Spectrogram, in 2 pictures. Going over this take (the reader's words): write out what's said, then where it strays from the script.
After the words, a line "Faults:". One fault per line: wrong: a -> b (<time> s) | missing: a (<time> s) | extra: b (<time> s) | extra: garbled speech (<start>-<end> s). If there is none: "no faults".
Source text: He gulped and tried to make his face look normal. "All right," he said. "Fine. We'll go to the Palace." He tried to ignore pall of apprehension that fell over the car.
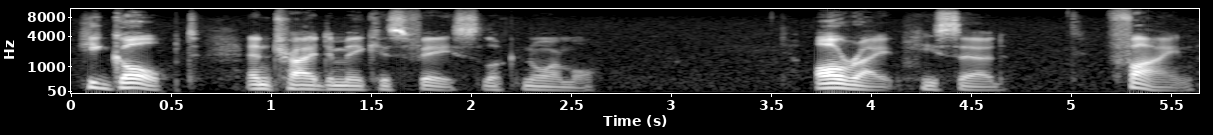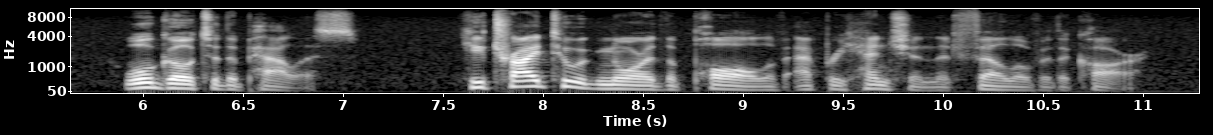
He gulped and tried to make his face look normal. "All right," he said. "Fine. We'll go to the Palace." He tried to ignore the pall of apprehension that fell over the car.
Faults:
extra: the (8.6 s)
